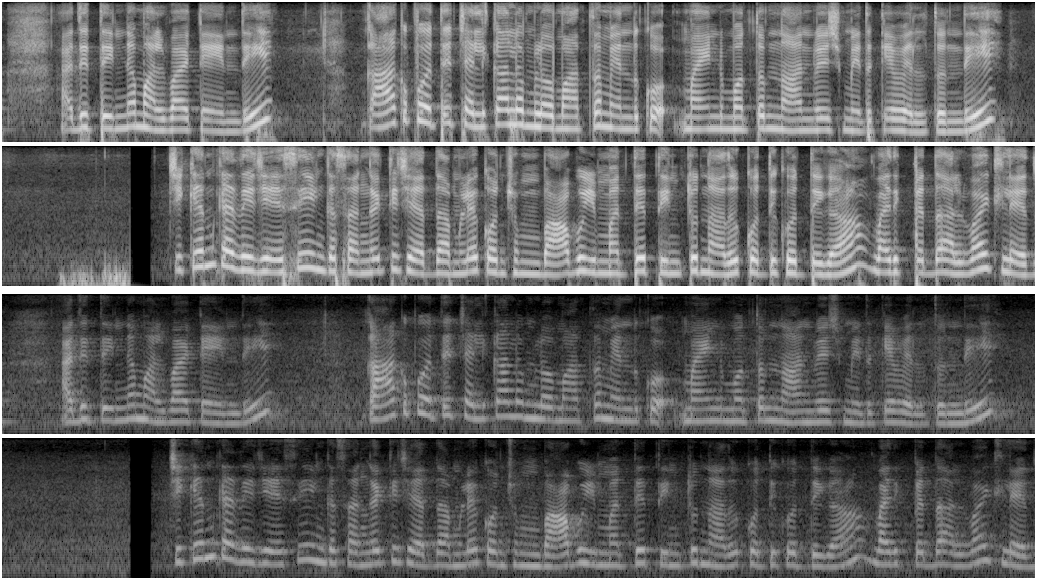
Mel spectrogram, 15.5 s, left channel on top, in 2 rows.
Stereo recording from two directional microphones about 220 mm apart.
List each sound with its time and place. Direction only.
0.1 s a woman's voice: 40° left (ahead or behind)
5.5 s a woman's voice: 30° left (ahead or behind)
5.8 s a woman's voice: 45° left (ahead or behind)
9.0 s a woman's voice: 45° left (ahead or behind)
